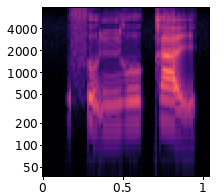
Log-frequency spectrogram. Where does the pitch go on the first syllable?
falling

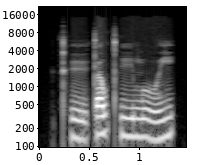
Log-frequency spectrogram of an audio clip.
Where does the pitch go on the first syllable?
low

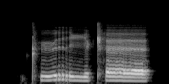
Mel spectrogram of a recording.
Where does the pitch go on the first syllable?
rising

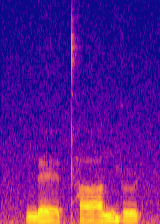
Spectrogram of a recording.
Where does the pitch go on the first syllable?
low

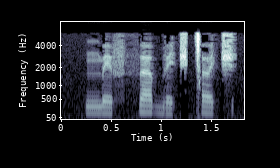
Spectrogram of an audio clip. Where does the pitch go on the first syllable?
low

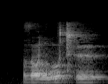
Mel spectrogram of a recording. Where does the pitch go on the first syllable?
low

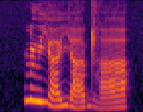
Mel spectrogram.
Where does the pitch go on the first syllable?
high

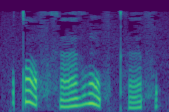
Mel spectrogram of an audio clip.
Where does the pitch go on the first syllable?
falling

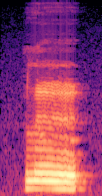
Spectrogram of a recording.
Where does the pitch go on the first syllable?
low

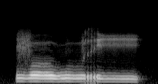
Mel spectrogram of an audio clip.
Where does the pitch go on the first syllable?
low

